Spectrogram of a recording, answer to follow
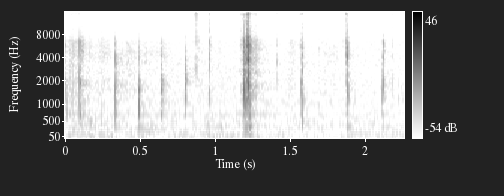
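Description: Kinder egg plastic toy capsule and its wrapping being handled and opened by hand: a quick run of crisp plastic clicks and crackles, the loudest a little past one second in.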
